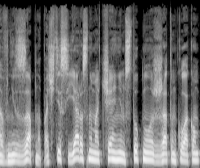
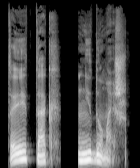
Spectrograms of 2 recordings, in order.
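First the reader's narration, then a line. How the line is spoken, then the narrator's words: Slow questioning. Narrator (Russian): медленно переспросил я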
